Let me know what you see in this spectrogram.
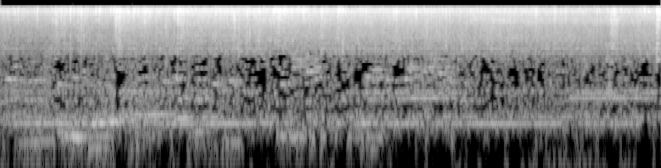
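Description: Bitter gourd slices sizzling in oil on a hot cast-iron dosa tawa: a steady frying hiss as more slices are laid in.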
